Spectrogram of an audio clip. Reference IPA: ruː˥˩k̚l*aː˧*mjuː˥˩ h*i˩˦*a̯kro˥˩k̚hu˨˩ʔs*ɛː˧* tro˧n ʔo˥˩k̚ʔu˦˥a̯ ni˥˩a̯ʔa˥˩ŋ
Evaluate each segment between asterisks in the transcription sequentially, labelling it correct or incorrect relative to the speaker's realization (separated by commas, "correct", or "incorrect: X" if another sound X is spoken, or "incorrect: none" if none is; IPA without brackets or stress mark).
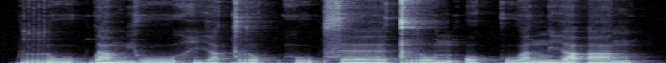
incorrect: a˧, correct, correct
